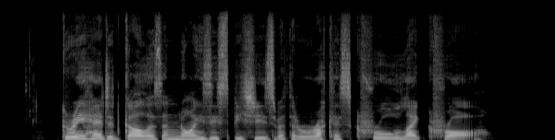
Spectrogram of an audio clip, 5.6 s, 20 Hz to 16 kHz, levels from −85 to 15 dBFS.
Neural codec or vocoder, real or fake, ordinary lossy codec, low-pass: none; real; none; 14.4 kHz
